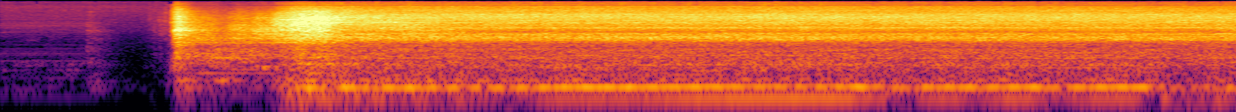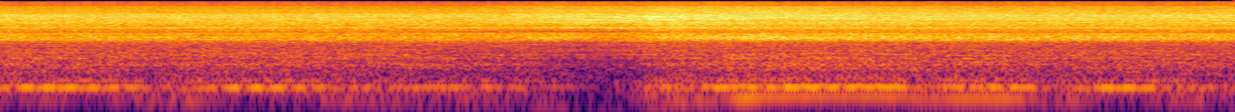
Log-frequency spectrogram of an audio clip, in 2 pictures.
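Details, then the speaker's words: Chevy work truck that lost power and wouldn't start, suspected bad fuel pump but not the pump: quick crank and catch, steady idle with brief rev, air box unplugged, some air bubbles in a fuel line; starts and runs smoothly. "some air bubbles in a line but it's running"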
